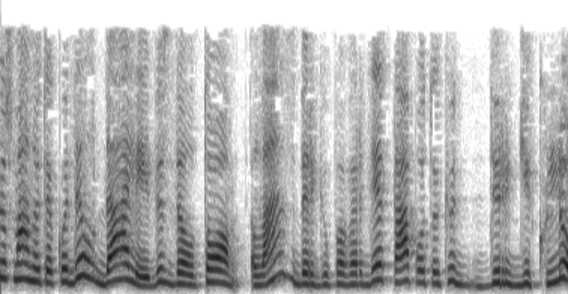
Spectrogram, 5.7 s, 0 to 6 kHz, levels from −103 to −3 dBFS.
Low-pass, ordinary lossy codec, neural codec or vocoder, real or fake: 5.4 kHz; MP3, 32 kbps; none; real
